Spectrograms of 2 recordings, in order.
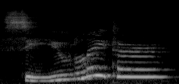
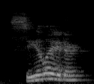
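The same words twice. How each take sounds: First: It is said slowly and carefully. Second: It is said quickly and reduced.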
